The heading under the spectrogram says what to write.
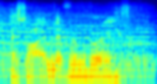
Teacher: The Z sound from as links to I, and the V from live is connected to the reduced end, which loses D sound as the end.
